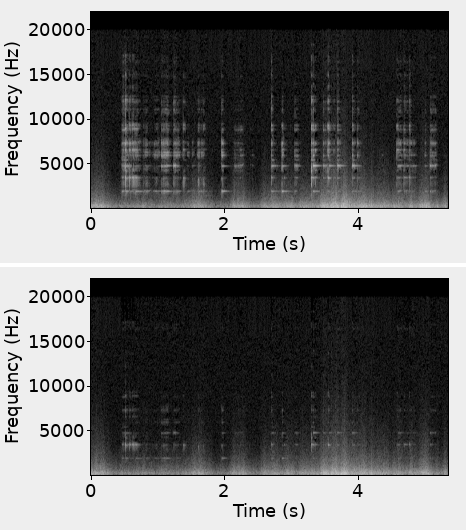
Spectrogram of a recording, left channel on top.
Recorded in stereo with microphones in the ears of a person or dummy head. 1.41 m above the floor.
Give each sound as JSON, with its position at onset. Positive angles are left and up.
{"t": 0.5, "sound": "a clink", "side_deg": 65}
